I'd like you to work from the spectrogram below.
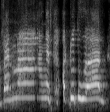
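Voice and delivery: high, drawn-out mock wail; retold wailing. Preacher relives crying out to God, wailing. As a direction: stretch it high, re-enacting the weeping. Re-enacts weeping before God.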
